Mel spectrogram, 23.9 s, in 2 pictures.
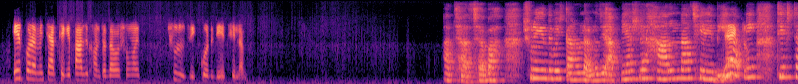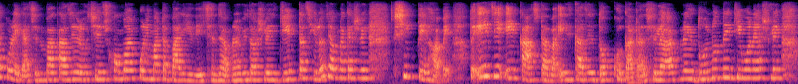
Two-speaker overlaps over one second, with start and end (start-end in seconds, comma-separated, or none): none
